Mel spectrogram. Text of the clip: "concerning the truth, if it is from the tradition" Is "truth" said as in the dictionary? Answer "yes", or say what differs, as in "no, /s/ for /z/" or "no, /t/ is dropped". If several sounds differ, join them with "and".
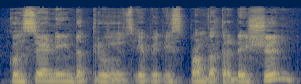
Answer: no, /s/ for /θ/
